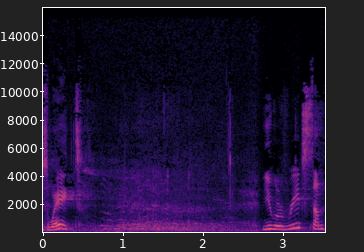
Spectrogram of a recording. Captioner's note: crowd laughs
